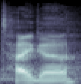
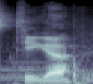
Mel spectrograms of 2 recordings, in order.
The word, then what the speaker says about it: Tiga: we've got Evil tiga I won't call it Tyga again because in the last video like 90% of the comments for people correcting me on my pronunciation for that so sorry it's tiga we've got the new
